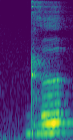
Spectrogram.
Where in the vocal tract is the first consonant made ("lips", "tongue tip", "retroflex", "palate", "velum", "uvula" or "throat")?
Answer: retroflex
